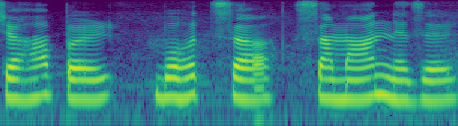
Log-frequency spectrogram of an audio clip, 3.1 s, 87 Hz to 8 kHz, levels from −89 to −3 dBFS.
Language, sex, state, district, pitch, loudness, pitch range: Hindi, female, Himachal Pradesh, Shimla, 235 Hz, -16 LUFS, 225-245 Hz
